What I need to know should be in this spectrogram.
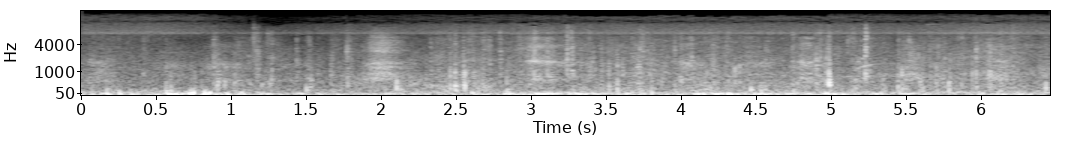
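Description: A man breathes heavily close by.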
